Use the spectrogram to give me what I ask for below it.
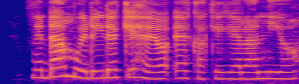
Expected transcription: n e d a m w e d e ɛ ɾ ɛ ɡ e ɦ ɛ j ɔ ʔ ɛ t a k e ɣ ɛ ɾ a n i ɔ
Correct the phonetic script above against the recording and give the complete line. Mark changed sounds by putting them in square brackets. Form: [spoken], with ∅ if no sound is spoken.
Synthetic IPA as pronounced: n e d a m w e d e [i] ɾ ɛ [k] e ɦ ɛ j ɔ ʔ ɛ [k] a k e ɣ ɛ ɾ a n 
